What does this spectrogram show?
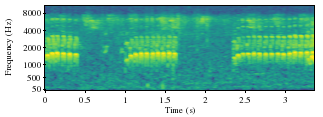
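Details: In Odisha, a red-whiskered bulbul gives three runs of quick, evenly spaced, harmonically rich notes. The bubbling rattles last roughly half a second to a second, separated by short pauses, over faint background hiss.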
